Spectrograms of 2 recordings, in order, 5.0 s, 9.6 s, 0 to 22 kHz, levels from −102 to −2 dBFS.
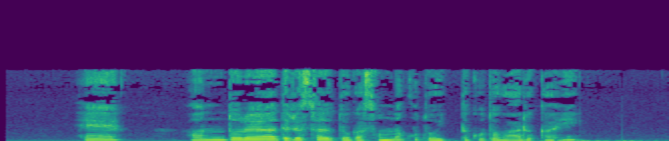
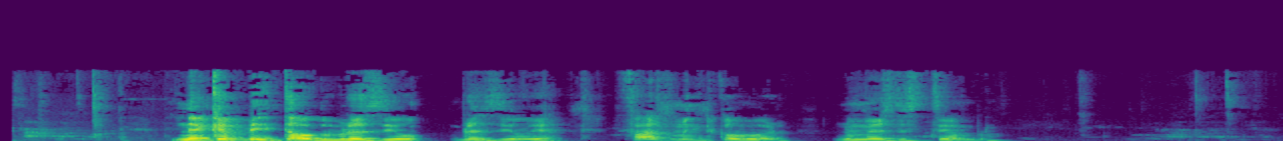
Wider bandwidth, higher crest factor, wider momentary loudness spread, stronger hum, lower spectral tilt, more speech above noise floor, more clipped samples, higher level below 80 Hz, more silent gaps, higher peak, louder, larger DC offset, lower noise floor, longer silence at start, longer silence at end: about the same, 11.5 kHz vs 11.5 kHz; about the same, 18 dB vs 20 dB; second, 13 LU vs 19 LU; neither; second, -4 dB/octave vs -5.5 dB/octave; second, 34 dB vs 59 dB; neither; first, -50 dBFS vs -64 dBFS; neither; second, -6 dBFS vs 0 dBFS; second, -24 LUFS vs -18 LUFS; neither; second, -57 dBFS vs -77 dBFS; first, 0.6 s vs 0.2 s; second, 0.2 s vs 2.15 s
